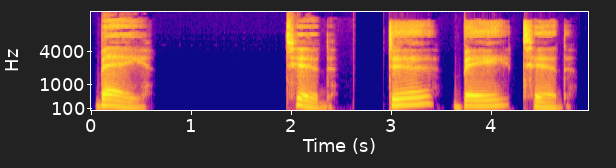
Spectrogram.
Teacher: Stress bay and keep d soft.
